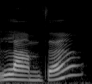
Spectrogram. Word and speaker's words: lambda: one then we have the lambda which is like when you say lion the first at the beginning sound of the word lion then you have the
